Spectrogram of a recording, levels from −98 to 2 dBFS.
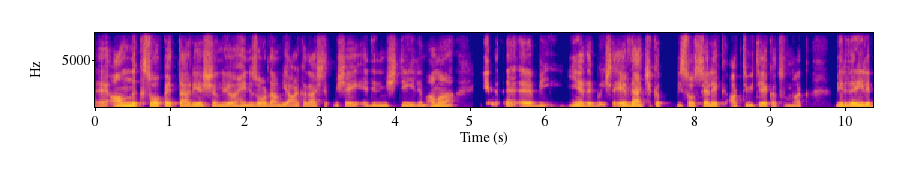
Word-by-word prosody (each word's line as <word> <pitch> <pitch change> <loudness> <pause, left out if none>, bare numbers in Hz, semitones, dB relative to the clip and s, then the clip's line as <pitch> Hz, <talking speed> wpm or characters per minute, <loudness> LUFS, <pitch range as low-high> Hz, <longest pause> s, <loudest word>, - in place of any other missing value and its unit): eee, - - -5
anlık 195 +5 +5
sohbetler 155 -4 +3
yaşanıyor. 135 +3 +1
Henüz 150 +1 -3
oradan 155 0 0
bir 165 -3 -2
arkadaşlık, 145 +1 -5
bir - - -8
şey 150 +1 -3
edinmiş 150 +5 -5
değilim 165 -5 -3
ama 200 +4 0 0.5
yine 245 - -5
de, 270 - -12
eee, 160 -2 +2
bi 165 -1 -8 0.2
yine 160 0 +2
de 140 0 +1
bu, 175 - -3
işte, 155 - -5
evden 160 +3 +5
çıkıp 155 0 -5 0.2
bir 140 - -6
sosyal 150 +2 +1
et 145 - 0
aktiviteye 140 +2 -2
katılmak, 130 +1 -9 0.4
birileriyle 140 0 +5
150 Hz, 170 wpm, -21 LUFS, 140-165 Hz, 0.5 s, anlık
